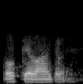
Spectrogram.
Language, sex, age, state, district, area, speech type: Gujarati, male, 18-30, Gujarat, Junagadh, urban, conversation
